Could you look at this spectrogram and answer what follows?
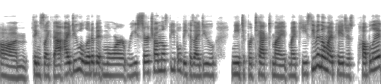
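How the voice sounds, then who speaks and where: Against a quiet background, a woman talks at a fairly quick pace in a normal speaking voice of medium pitch. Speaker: social media influencer and trainer. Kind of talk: online training session.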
